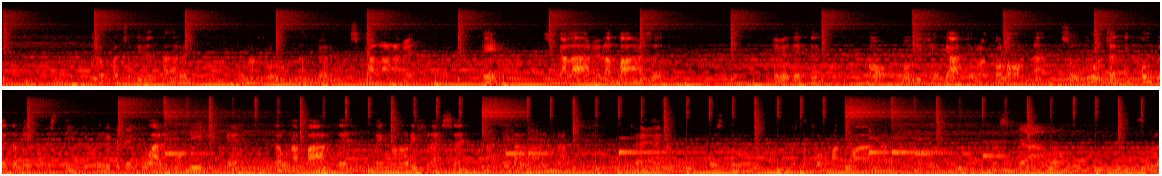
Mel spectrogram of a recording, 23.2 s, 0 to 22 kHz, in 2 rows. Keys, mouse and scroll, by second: 0.3 ctrl+middle click, 1.3 s, 3.7 s, 7.6 middle click, 9.5 ctrl+middle click, 10.3 middle click, 12.6 Tab, 12.6 click, 13.2 g, 14.6 middle click, 15.4 ctrl+middle click, 16.5 Tab, 16.9 middle click, 20.9 middle click, 20.9 s, 22.6 s.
